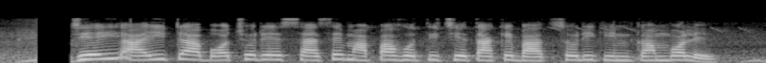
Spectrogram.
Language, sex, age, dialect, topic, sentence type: Bengali, female, 31-35, Western, banking, statement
